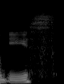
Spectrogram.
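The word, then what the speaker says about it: geas: they're actually a problem it's spelled g-e-a-s oh oh yeah don't mind his negative one intelligence it's one of those fun words that has like 16 pronunciations and we can take our pick yeah no he's thinking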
